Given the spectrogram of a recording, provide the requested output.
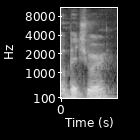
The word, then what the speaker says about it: obituary: Am I saying that right? – Yeah, obituary.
